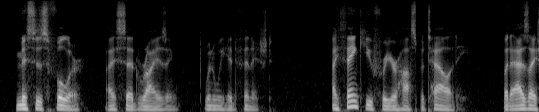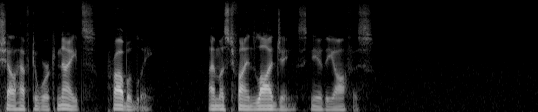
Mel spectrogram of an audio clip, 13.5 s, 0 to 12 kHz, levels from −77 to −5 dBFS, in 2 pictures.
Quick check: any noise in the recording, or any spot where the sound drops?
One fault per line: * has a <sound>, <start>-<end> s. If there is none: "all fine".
all fine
